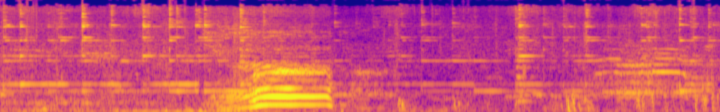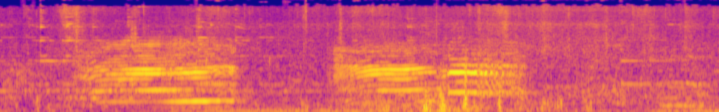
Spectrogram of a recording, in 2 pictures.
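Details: Giant cattle being unloaded from a truck for a contest in Boyolali, Indonesia, give three drawn-out, harmonic-rich moos, the first loudest and rising then falling, the others a few seconds apart, over crowd noise and background clatter.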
